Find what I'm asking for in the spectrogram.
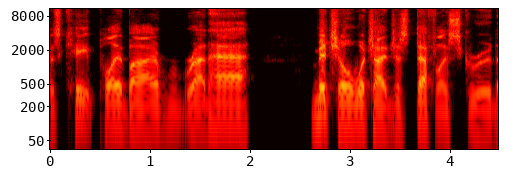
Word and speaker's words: Radha Mitchell: It's just Radha Mitchell. Simple as that, Radha Mitchell.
